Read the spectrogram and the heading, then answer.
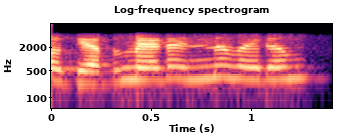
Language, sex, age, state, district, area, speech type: Malayalam, female, 18-30, Kerala, Thiruvananthapuram, rural, conversation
